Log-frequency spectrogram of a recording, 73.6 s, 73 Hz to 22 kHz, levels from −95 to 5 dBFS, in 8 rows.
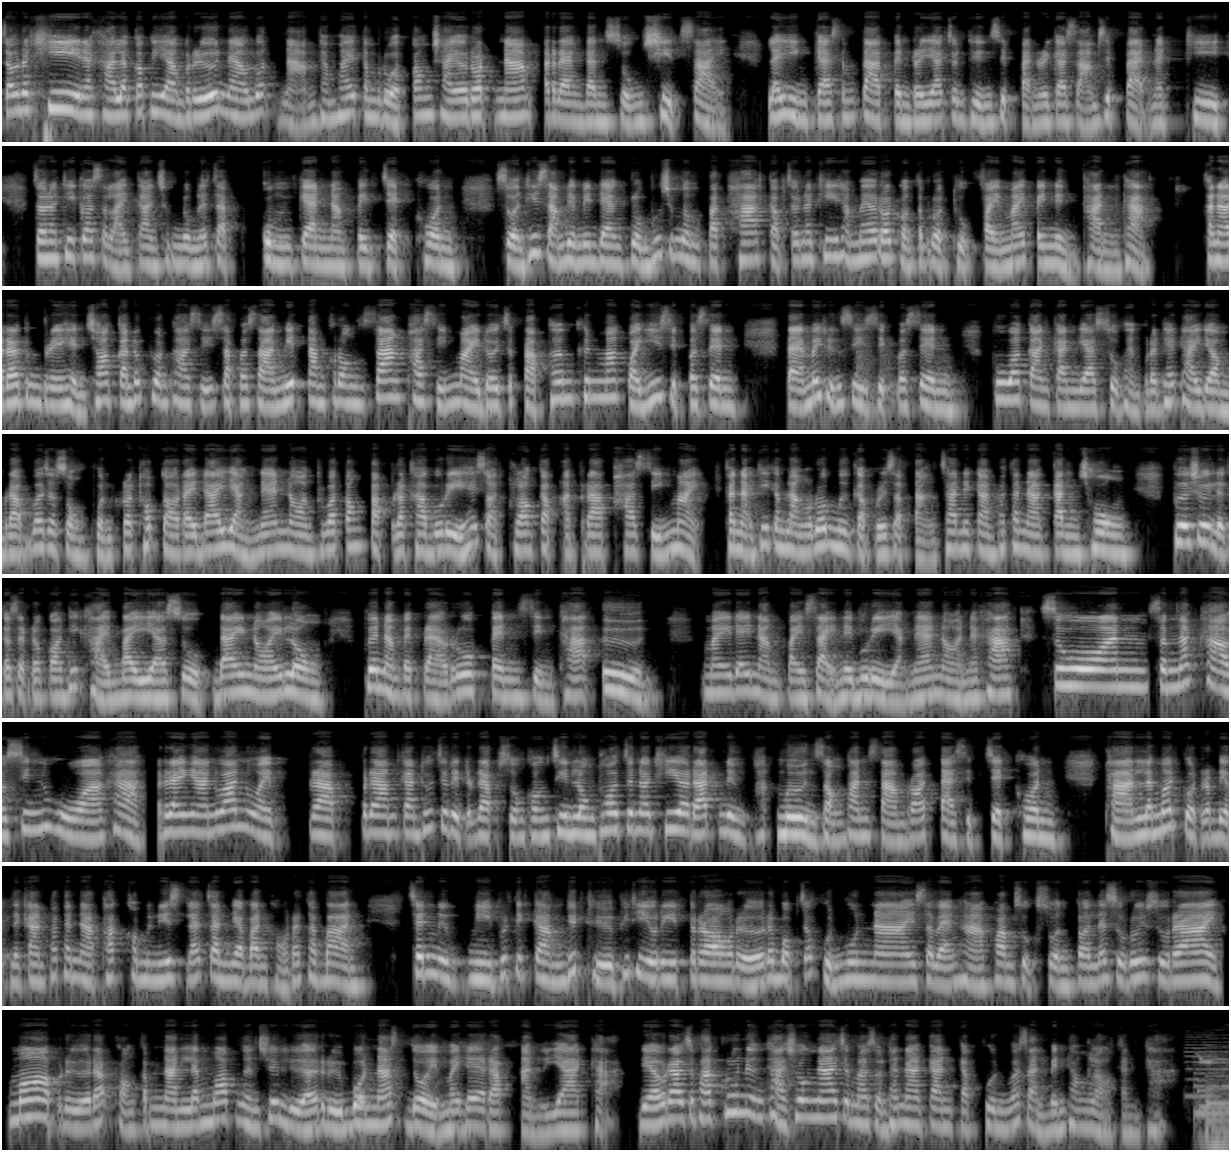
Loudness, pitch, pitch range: -26 LUFS, 205 Hz, 185-230 Hz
